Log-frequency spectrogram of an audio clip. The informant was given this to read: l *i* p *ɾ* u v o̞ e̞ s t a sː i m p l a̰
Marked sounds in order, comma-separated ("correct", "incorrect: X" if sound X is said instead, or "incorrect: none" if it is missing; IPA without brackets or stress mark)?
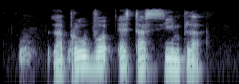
incorrect: a, correct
